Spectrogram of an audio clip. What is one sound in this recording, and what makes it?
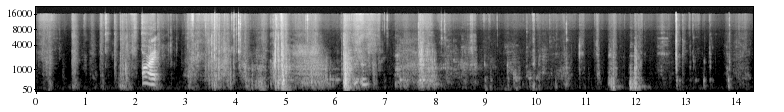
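A large sheet of paper rustles and flaps as it is handled.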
